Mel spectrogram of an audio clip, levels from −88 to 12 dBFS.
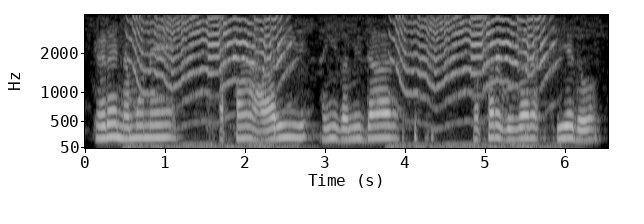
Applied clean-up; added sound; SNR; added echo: none; Squeak; 5 dB; none.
